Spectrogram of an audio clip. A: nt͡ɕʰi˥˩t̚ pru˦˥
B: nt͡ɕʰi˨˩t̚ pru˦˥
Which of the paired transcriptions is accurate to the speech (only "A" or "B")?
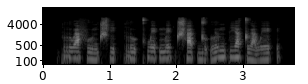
B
